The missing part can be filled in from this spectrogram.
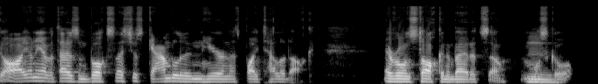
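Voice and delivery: ordinary delivery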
